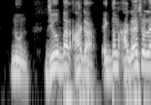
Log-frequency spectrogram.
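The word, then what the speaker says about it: ن: এ পর্যায়ে আমরা যদি দেখি 9 নম্বর মাখরাজ এখানে দেওয়া আছে, জিহ্বার আগা তার বরাবর উপরে তালুর সঙ্গে লাগিয়ে একটি হরফ পড়তে হয়, সেটা হচ্ছে নুন।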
